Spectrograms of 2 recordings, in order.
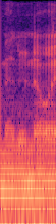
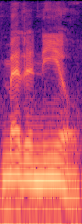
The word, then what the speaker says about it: metanoia: chris by the way it's not even pronounced metanoia okay my name is chris that's fair pronunciation how would you pronounce it it's meta neil okay and it means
